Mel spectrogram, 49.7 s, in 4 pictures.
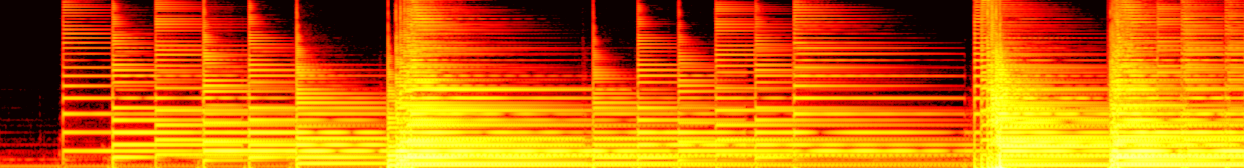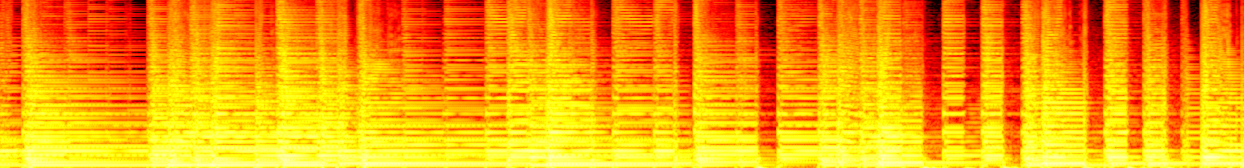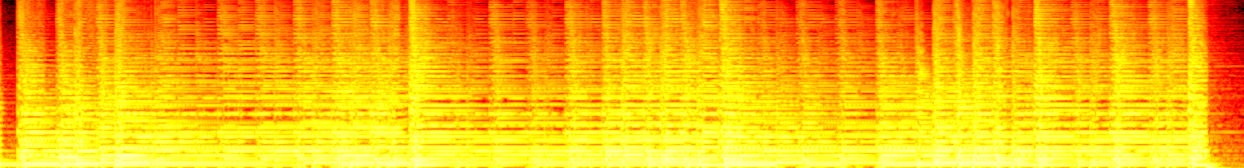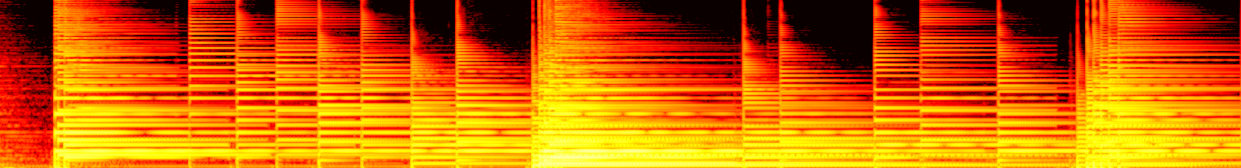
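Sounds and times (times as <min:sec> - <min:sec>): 
acoustic music: 0:00.6 - 0:49.7.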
